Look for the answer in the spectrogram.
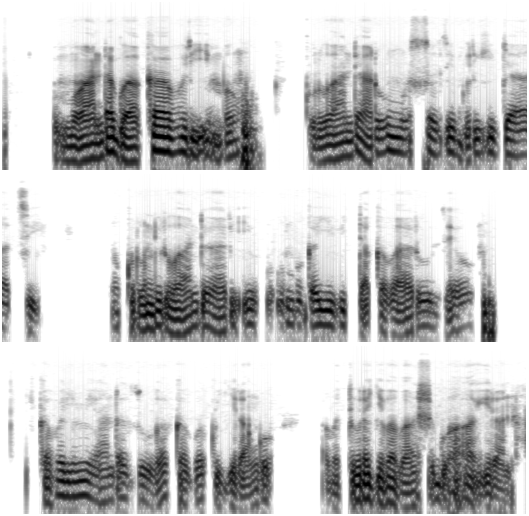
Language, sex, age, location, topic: Kinyarwanda, male, 18-24, Musanze, government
